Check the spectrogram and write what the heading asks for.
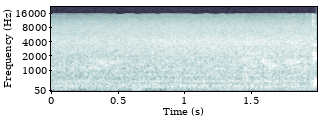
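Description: Steady background hum with a low hiss, like a fan running in the room.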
